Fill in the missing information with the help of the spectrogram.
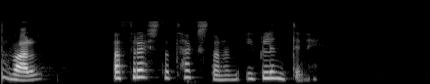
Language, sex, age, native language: Icelandic, female, 20-29, Icelandic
